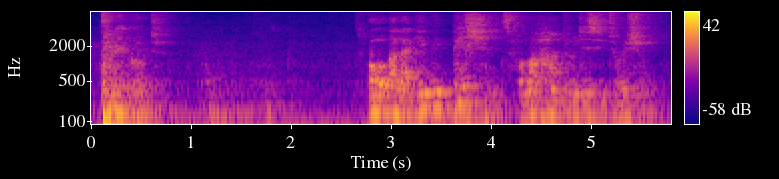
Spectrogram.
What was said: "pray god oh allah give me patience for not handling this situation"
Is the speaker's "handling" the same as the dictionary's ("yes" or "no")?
no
